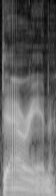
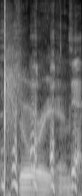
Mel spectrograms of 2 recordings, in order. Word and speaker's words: Dorian: Not Darian, not Doriax. Dorian. Darian is how they say it in New Jersey.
